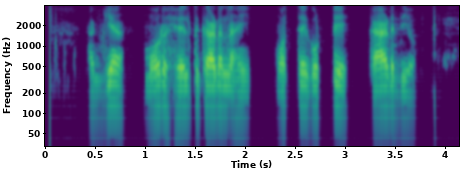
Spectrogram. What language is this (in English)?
Odia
